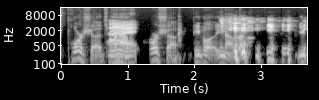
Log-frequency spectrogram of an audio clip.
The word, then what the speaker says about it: Porsche: that's right that's correct the e at the end in German it's not you know so I you know here it is automobile manufacturer sounds like Porsche Porsche oh thank you and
